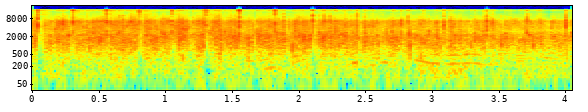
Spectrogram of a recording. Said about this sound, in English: Please give Tan Sri a big round of applause.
